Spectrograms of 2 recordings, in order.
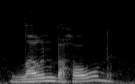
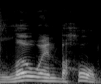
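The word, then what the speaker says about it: lo and behold: blone behold it's real I don't think that's the right way to say that lone behold is that how that's actually written I don't I think I've only ever heard that spoken I thought it was low and behold but I don't know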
